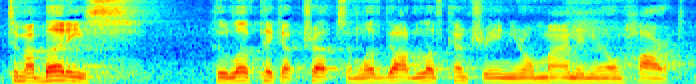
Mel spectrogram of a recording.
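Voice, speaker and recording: A man preaching a passionate sermon as pastor, swinging from slow, low stretches to loud cries. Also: little pitch movement. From Costa Rica. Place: church sanctuary. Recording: long reverb of a church sanctuary.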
